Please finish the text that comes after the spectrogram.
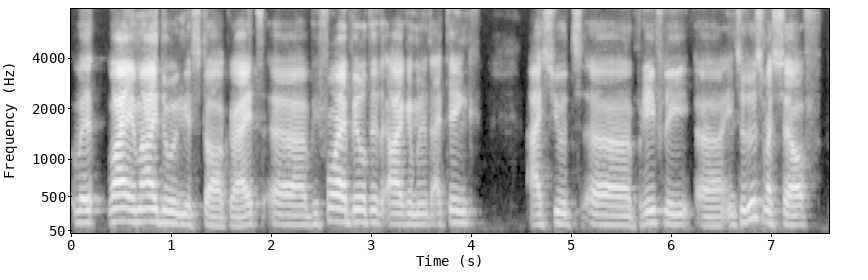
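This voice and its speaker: A man's voice: mid-range voice, fairly bright tone. A middle-aged man from the Netherlands with a Dutch accent, giving a conference presentation with many fillers and restarts. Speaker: conference speaker. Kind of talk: presentation talk.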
